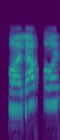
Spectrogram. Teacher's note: Nah itu ada Q yang sukun jadi harus ada qalqalahnya ya khaq syidah dulu baru Qalqalah khq dulu baru ke O ya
